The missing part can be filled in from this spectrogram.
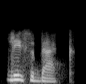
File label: "leaseback", Indian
